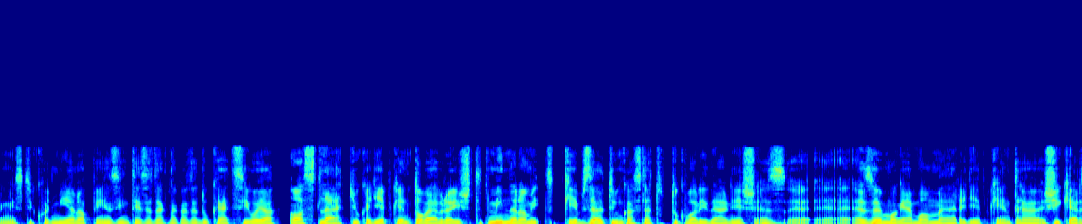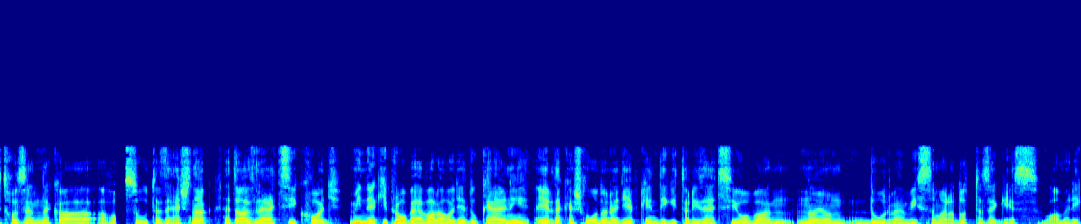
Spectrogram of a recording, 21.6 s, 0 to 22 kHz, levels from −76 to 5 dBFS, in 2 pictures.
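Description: All the way through, the speech has a rough, grainy edge, with noise filling in between the harmonics and a thin, slightly artificial top end. That's plainly audible low-delay AAC compression, likely AAC-ELD at around 32 kbps, where the short frames can't resolve pitch well on so few bits.

There are two AAC frame losses with muting. The first runs from 5.36 to 5.45 s, right after "továbbra is tehát minden" and before "képzeltünk azt le tudtuk", and the second from 11.96 to 12.09 s. Each leaves a soft-faded hole of 90 ms and 120 ms respectively, where the decoder zeroed the missing frames and the overlapping windows eased the sound out and back in.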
